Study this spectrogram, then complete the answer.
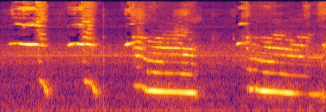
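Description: A dog named Helen whimpers close by in a quiet room. She gives two short rising whines, then two longer high, tremulous cries.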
